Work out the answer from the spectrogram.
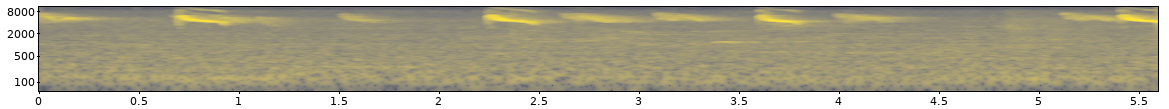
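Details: Female white-eye calling to stir mute birds into song: sharp, high downslurred chirps about every one and a half seconds, each followed by softer thin trailing notes.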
